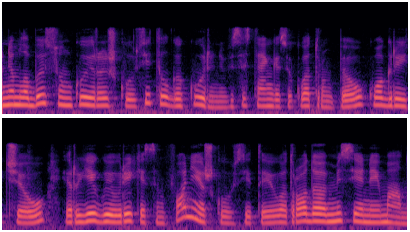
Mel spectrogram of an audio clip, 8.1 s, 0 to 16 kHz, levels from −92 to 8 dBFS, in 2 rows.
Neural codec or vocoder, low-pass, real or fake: none; 7.2 kHz; real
